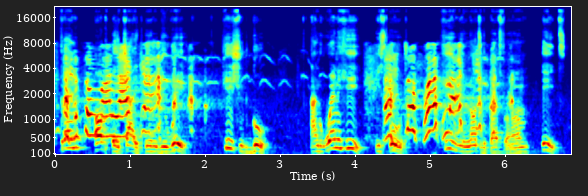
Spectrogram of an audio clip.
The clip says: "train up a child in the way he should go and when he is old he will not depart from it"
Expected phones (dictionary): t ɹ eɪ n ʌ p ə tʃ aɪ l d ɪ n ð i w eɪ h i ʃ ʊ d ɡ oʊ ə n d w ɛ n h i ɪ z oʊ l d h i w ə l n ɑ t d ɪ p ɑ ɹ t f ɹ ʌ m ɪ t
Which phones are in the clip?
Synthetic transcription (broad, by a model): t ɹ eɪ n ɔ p ə s aɪ d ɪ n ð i w eɪ h i ʃ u d ɡ oʊ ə n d w ɛ n h i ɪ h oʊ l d h i w ə l n ɑ t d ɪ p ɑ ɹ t f ɹ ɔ m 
